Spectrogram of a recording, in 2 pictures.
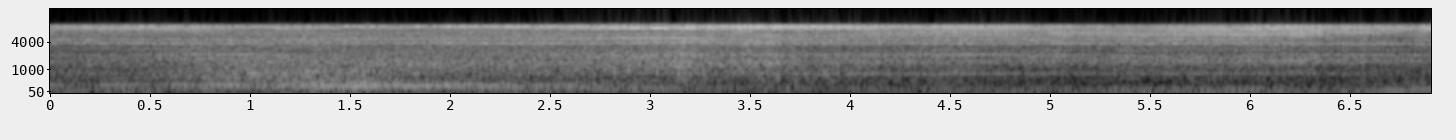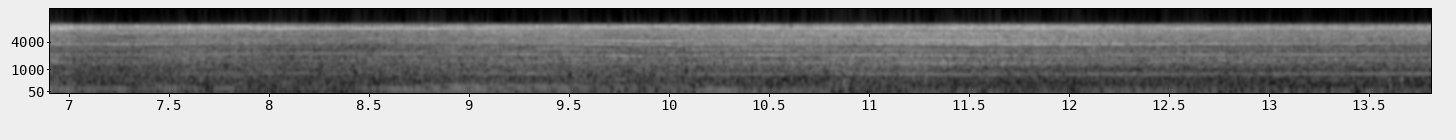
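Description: E-flite Blade CP Pro 2 electric collective-pitch RC helicopter in flight: a steady high motor and gear whine with rotor noise. Its pitch rises and falls a few times as it is put through manoeuvres.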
